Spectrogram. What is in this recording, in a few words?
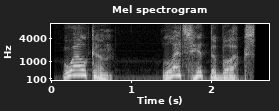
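welcome Let S Hit The Books, male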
